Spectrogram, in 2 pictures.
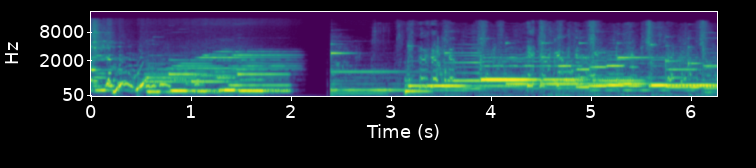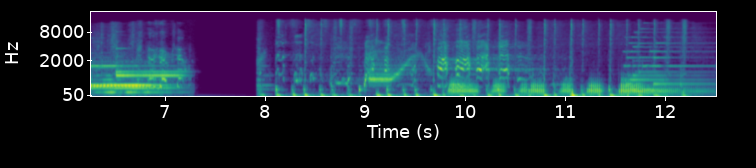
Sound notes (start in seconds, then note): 2.8 kid laughing as wondrous music plays; 8.0 kid laughs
